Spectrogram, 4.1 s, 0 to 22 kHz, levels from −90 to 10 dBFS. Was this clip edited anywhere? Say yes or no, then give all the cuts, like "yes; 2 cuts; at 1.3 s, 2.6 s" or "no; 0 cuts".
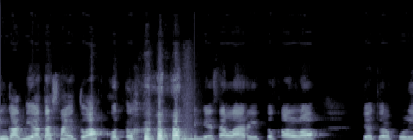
yes; 1 cut; at 1.9 s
